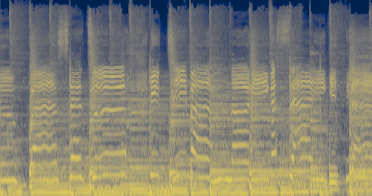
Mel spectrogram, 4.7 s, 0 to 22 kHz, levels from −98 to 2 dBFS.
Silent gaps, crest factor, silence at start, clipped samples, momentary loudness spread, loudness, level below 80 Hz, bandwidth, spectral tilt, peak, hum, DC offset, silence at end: none; 12 dB; 0 s; under 0.1%; 2 LU; -12 LUFS; -20 dBFS; 20 kHz; -5 dB/octave; 0 dBFS; none; under 0.1%; 0 s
